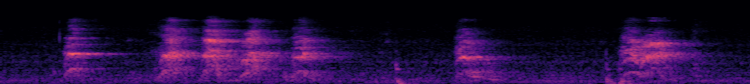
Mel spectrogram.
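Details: Mikey the Pomsky, at play with his toys, gives a series of mid-pitched barks, several close together and then two spaced ones, over a low steady background hum.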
